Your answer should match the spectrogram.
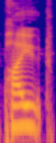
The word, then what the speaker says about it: Paiute: The curse lasted through the Paiute Wars of 1860 and still lingers today with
